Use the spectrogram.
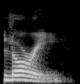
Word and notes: lorry: British English

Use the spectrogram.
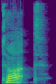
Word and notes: taught: American English

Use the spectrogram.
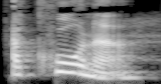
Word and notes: a corner: British English

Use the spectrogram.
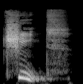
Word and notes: cheat: British English

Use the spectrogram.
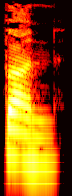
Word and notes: bun: American English

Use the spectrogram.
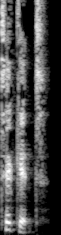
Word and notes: ticket: American English

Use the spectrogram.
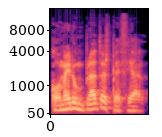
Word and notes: comer un plato especial: European Spanish

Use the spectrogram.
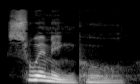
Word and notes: swimming pool: British English

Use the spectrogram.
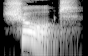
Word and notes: short: British English

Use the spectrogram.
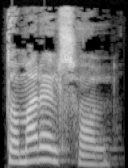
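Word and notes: tomar el sol: Spain

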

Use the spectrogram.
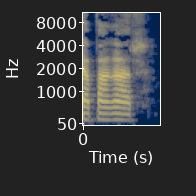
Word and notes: encender y apagagar: European Spanish

